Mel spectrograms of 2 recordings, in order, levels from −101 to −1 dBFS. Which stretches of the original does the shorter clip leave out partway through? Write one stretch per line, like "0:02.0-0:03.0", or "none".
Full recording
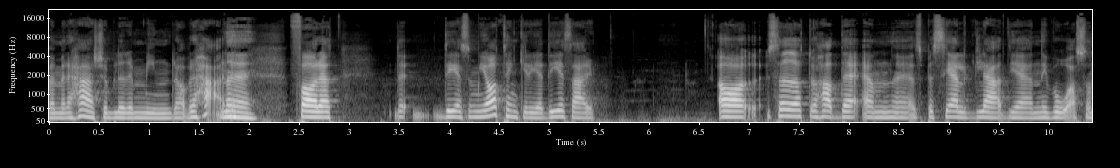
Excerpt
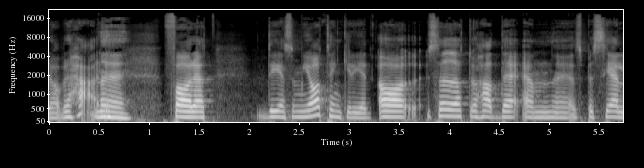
0:03.3-0:03.8
0:05.0-0:06.6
